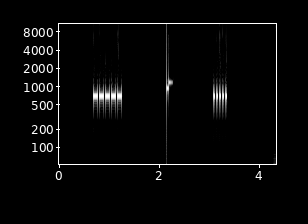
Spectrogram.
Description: Morse code, heard as a keyed tone, about 40 wpm, 700 Hz. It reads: 0 5
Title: Single Letter-Number Alt 40wpm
